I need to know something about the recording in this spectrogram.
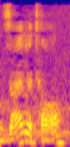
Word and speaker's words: xylitol: It's spelled with an X. Xylitol.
